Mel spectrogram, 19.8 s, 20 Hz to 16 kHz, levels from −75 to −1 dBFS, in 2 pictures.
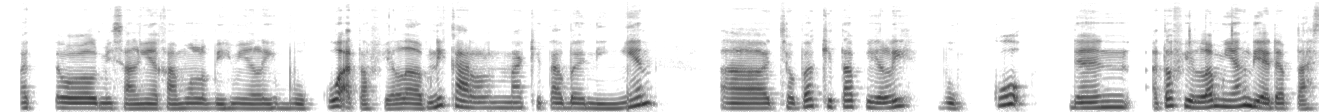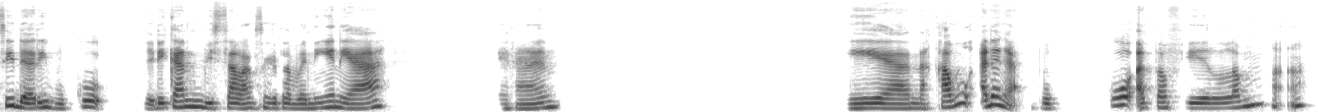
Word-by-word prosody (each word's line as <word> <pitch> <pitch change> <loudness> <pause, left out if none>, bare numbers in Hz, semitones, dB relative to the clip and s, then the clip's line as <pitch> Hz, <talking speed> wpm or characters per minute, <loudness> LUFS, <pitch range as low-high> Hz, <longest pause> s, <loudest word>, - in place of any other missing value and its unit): Betul, 165 -1 +1
misalnya 150 -2 -1
kamu 155 +1 -1
lebih 150 -1 -3
milih 150 0 -2
buku 150 +5 -4
atau 140 - +1
film. 150 +2 -1
Ini 235 - +2
karena 175 -3 -1
kita 165 -2 -5
bandingin, 160 - 0 0.5
eee, 160 0 +2
coba 175 +7 0
kita 205 -2 -1
pilih 195 +4 +1 0.2
buku 240 - -2 0.3
dan 180 +3 0
atau 230 +1 0
film 200 -3 +4
yang 230 +4 +6
diadaptasi 160 +2 +2
dari 175 +1 +3
buku, 185 +5 -3 0.3
jadi 145 +3 0
kan 190 +3 +5
bisa 165 -3 -1
langsung 160 +2 -1
kita 160 -1 -3
bandingin 160 +6 0
ya? 155 +4 +4 0.9
Ya 150 - -12
kan? 145 +3 -2 2.3
Iya. 160 +1 +3 0.2
Nah 150 -1 -4
kamu 185 +10 +4
ada - - +7
gak - - -8
buku 155 +8 -10 0.2
atau 175 - -3
film 165 +3 -1 0.2
heeh? 240 - -5
165 Hz, 125 wpm, -25 LUFS, 155-190 Hz, 2.3 s, ada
